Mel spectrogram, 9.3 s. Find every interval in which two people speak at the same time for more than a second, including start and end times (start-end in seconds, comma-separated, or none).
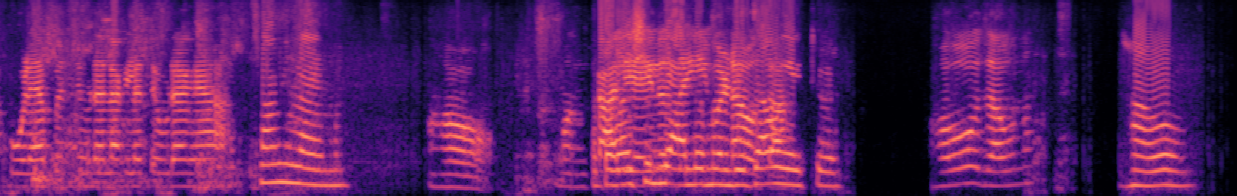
4.5-5.9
